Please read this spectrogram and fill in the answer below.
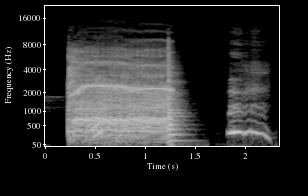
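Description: A cartoon character's loud vocal cry lasting about a second, with a steady high tone through it, then fading out. A short falling vocal sound starts near the end.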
